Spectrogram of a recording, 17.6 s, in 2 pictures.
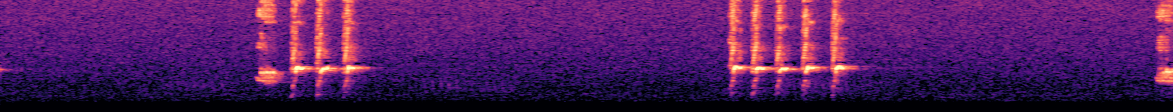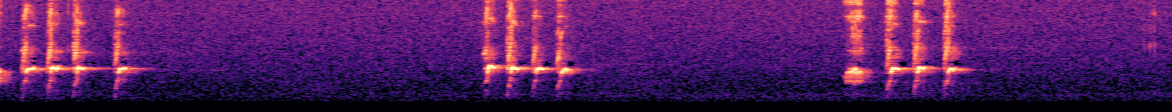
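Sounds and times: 
common chaffinch Fringilla coelebs calling: 0:01.9 - 0:03.6, 0:05.4 - 0:06.6, 0:08.6 - 0:10.0, 0:12.4 - 0:13.3, 0:15.1 - 0:16.2.

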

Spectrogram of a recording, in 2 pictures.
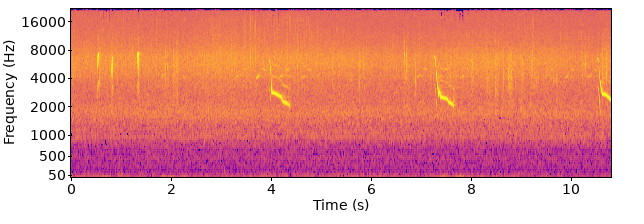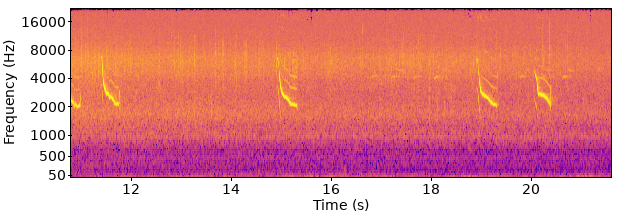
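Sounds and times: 
Eurasian Nuthatch Sitta europaea calls: 0:00.0 - 0:02.3, 0:03.7 - 0:04.7, 0:06.8 - 0:08.0, 0:08.7 - 0:11.9, 0:14.9 - 0:15.4, 0:18.8 - 0:19.4, 0:20.0 - 0:20.8.

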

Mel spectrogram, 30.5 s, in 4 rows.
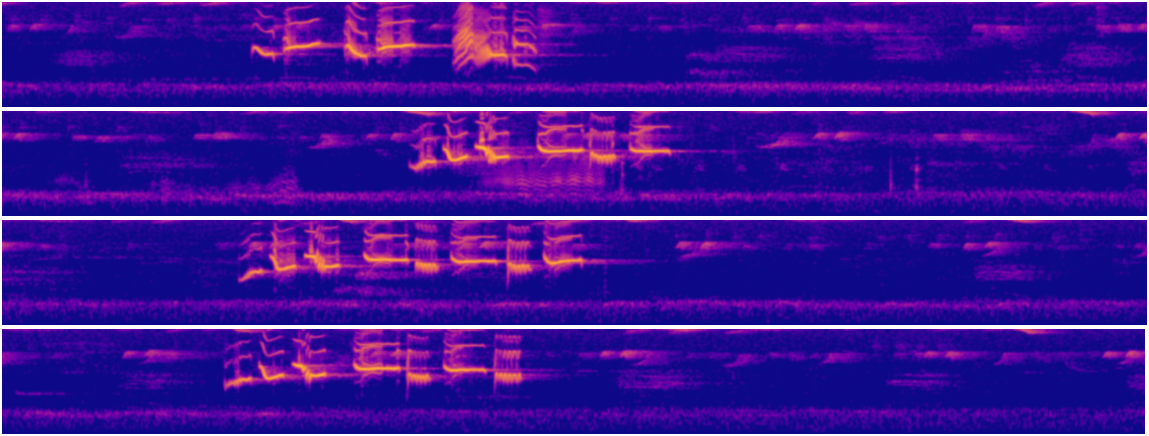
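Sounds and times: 
common blackbird fluty whistled song: 0:01.6 - 0:03.7, 0:10.3 - 0:12.2, 0:16.8 - 0:20.0, 0:24.3 - 0:26.4.

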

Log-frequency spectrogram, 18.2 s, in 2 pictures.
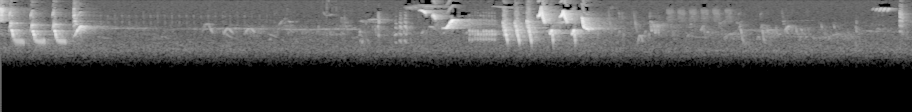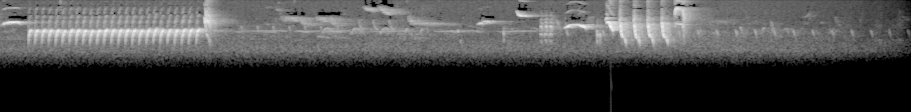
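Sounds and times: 
common nightingale singing: 0:00.0 - 0:18.2.

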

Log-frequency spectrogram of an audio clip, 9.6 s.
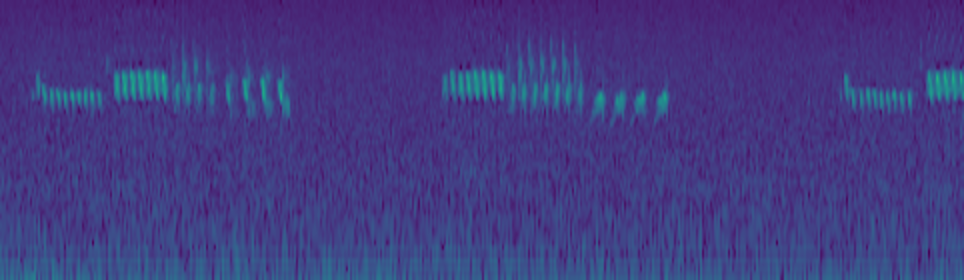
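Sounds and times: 
European greenfinch Chloris chloris trilled calls: 0:00.4 - 0:02.9, 0:04.4 - 0:06.7, 0:08.4 - 0:09.6.

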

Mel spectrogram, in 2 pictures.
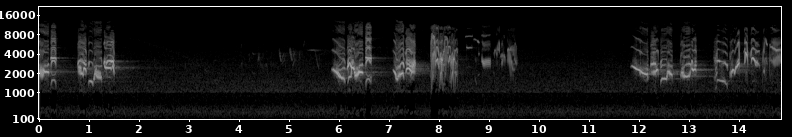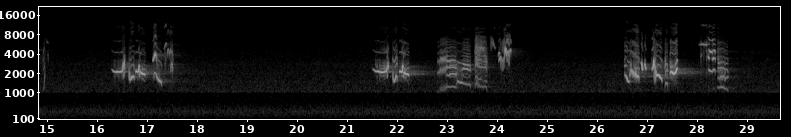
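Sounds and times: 
common blackbird (Turdus merula) chirping: 0:00.0 - 0:02.5, 0:03.3 - 0:09.6, 0:11.8 - 0:15.1, 0:16.3 - 0:17.7, 0:21.5 - 0:24.5, 0:26.5 - 0:29.5.

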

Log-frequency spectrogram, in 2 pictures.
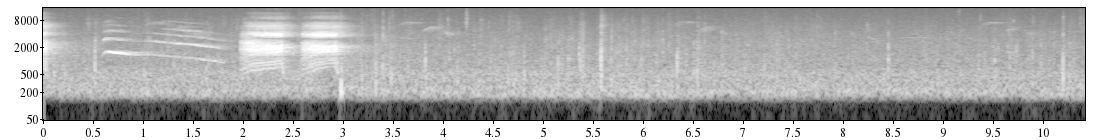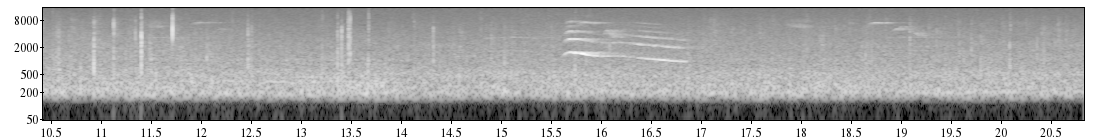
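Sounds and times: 
Eurasian jay tonal calls, Garrulus glandarius: 0:00.0 - 0:03.3, 0:15.6 - 0:17.0.

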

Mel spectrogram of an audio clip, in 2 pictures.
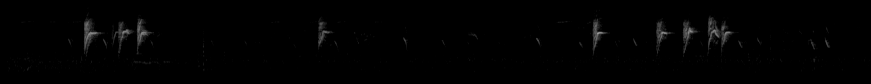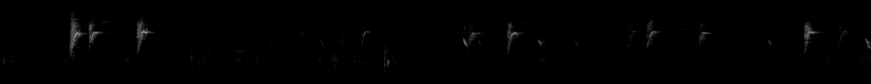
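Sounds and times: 
common chaffinch Fringilla coelebs giving short sharp high chirps: 0:00.1 - 0:17.4.

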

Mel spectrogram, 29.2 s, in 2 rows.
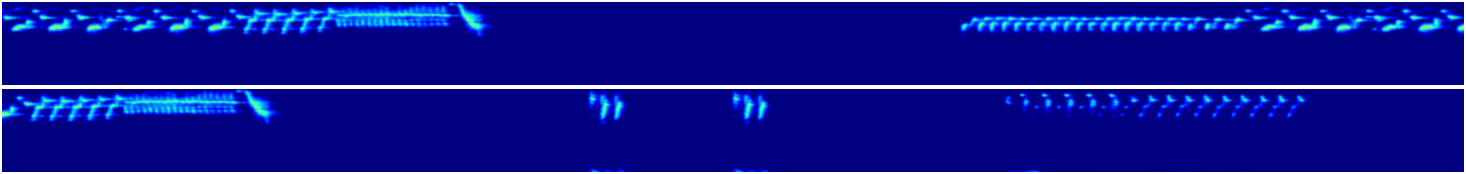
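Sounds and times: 
European goldfinch twittering: 0:00.0 - 0:04.8, 0:09.5 - 0:17.4, 0:20.5 - 0:20.9, 0:21.9 - 0:22.3, 0:24.6 - 0:27.7.

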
